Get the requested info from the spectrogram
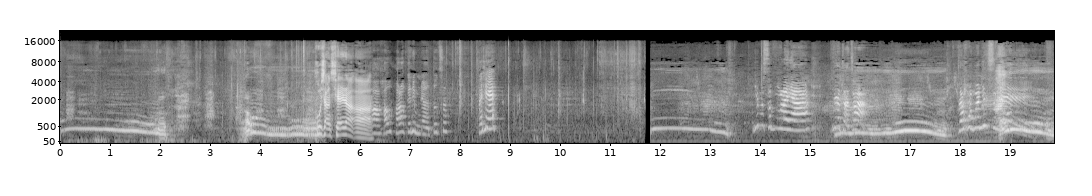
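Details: Luoluo, a pet Alaskan Malamute, vocalizing to wake its owner who stays in bed after sunrise: drawn-out, wavering howl-like moans, some sliding downward, broken by pauses, mixed with a person's speech.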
